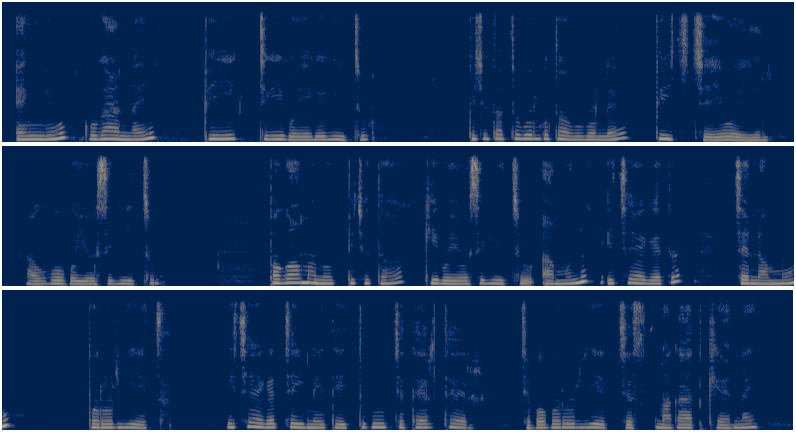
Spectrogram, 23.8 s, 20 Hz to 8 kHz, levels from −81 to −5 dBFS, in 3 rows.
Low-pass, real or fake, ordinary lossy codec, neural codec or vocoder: 7.2 kHz; real; none; none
